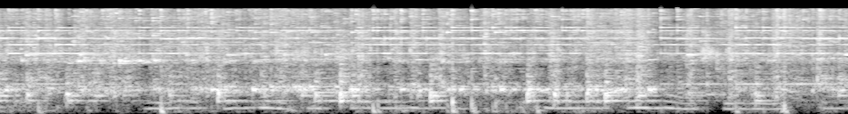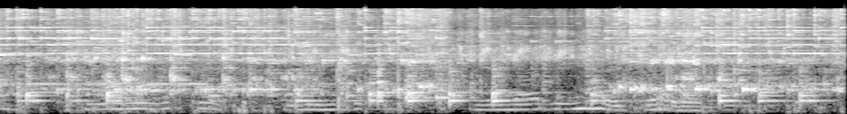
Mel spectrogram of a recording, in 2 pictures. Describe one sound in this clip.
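An elderly man sings a slow tune.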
